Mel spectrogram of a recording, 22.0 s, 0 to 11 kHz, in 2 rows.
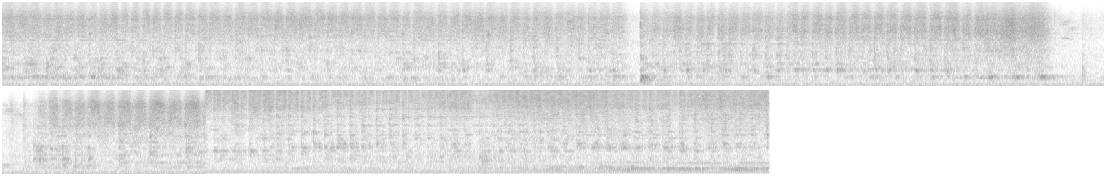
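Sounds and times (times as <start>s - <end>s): scrub brush scrubbing metal: 0.0s - 10.6s, 11.3s - 18.7s.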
